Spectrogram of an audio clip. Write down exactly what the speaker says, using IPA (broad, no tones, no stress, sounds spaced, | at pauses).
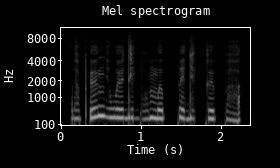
ɾ a̤ pʼ ø ŋ e̤ w ø d i b ɔ̤ m ə pː e d y kː ø pː a̤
